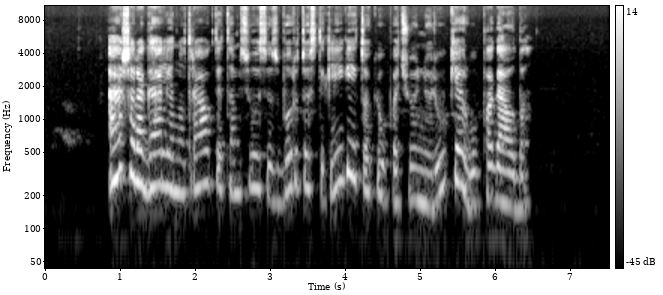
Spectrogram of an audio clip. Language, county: Lithuanian, Tauragė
